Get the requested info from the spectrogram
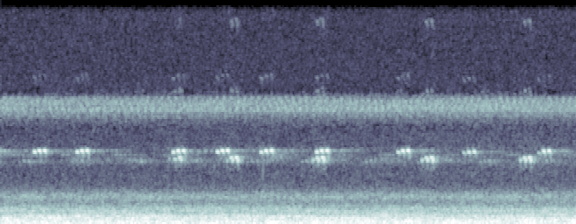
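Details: At night in a dark room, crickets give brief, high-pitched chirps in irregular pairs and runs, two voices slightly apart in pitch, above a constant low rumbling hiss.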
